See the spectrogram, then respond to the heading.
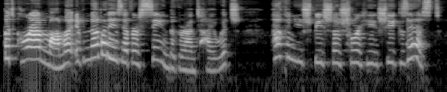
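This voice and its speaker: An anxious young boy, played by a woman reading aloud, very high and bright. The words are urgent and pleading, in a storybook style. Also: big pitch swings, normal speed, exaggerated voice. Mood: puzzled questioning. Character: frightened young grandson, anxious and questioning.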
